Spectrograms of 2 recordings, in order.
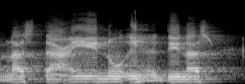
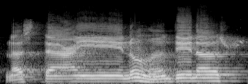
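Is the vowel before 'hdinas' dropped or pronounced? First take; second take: pronounced; dropped. First: The vowel before 'hdinas' is pronounced. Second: The vowel before 'hdinas' is dropped. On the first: The speaker calls it wrong. "bukan dibaca lengkap" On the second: The speaker calls it right. "hamzahnya tidak tidak dibaca"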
